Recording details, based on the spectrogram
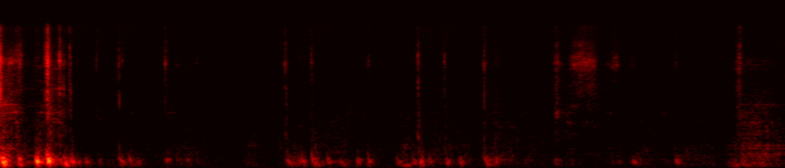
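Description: Quiet, sparse clicks of typing on a computer keyboard come in short irregular bursts separated by pauses, close and faint, with no talking.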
